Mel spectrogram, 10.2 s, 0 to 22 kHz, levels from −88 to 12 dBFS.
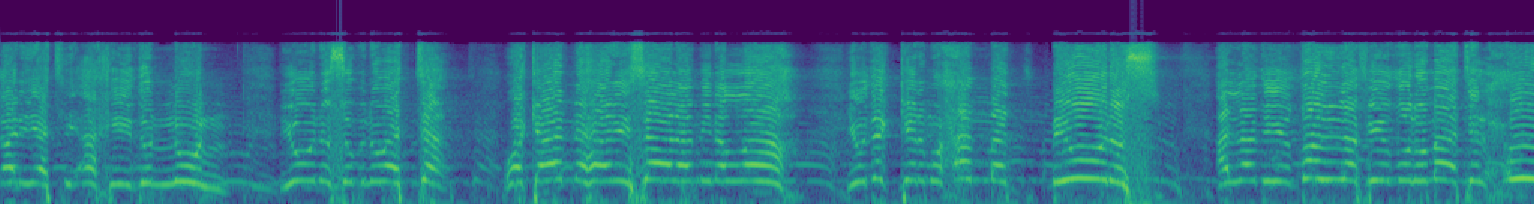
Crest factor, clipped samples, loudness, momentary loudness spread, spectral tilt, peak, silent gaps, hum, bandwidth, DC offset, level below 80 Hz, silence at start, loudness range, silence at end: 14 dB; under 0.1%; -12 LUFS; 10 LU; -1 dB/octave; 0 dBFS; none; none; 13 kHz; under 0.1%; -38 dBFS; 0 s; 3 LU; 0 s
